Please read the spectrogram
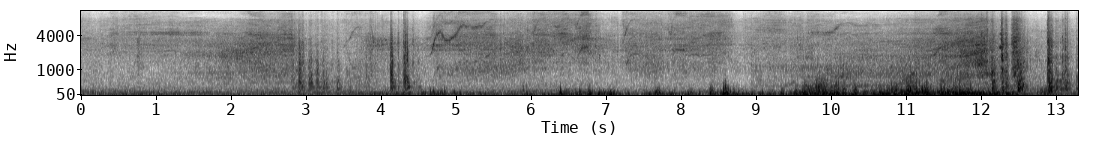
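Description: Electric 1/10-scale RC F1 cars running on a track: high-pitched motor whine that rises and falls as they accelerate and brake, over a low rumble that grows loudest near the end as a car passes close.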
